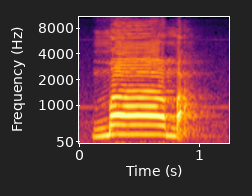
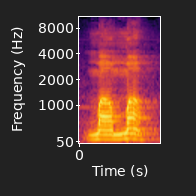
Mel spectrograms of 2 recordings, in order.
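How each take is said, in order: First: "mama" with a long, high, level first syllable. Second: Said in the usual way. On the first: Shown as a demonstration. Teacher gives the Chinese word for mother, first-tone "mama". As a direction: hold the first syllable of "mama" high and loud, the second short. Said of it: "le premier ma". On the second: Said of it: "le premier ma désigne".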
